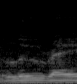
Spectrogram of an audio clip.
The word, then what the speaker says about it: Luray: Um, today we rolled into a town called Lurray. L U R A Y. Lay is how they pronounce it here.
